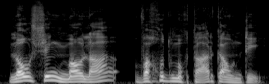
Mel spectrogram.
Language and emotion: Urdu, neutral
